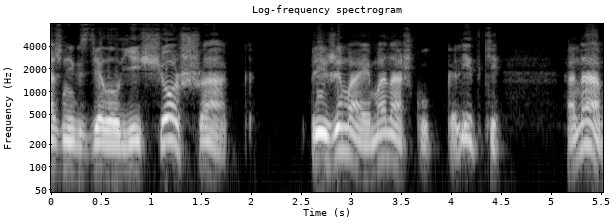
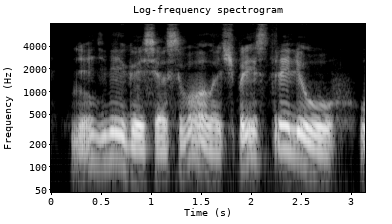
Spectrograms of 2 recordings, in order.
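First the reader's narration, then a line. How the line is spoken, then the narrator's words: Loud, tense. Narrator (Russian): уже своим громким и напряженным голосом сказал Борис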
